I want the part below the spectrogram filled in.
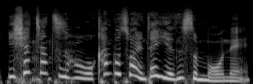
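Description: A woman's voice: high voice, huge pitch swings, very fast, a little mellow, no room sound, clean studio sound, pitched above the performer's own voice. A woman voicing a nosy, pushy older relative who talks in an exaggerated, bossy way.

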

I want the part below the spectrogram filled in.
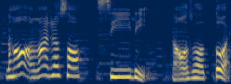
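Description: A young woman with a Taiwanese Mandarin accent, co-hosting a podcast, telling a story in a lively way and often laughing. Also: high voice, quick pace, soft background music. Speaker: podcast co-host. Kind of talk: casual chat.

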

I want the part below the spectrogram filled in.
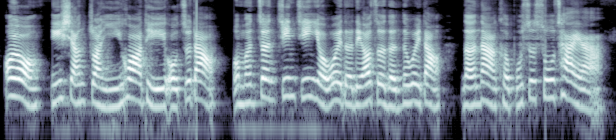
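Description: Woman putting on a huge loud male giant, teasing, boisterous, booming exclamations, raised voice, storybook reading. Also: lively intonation, moderate pace.

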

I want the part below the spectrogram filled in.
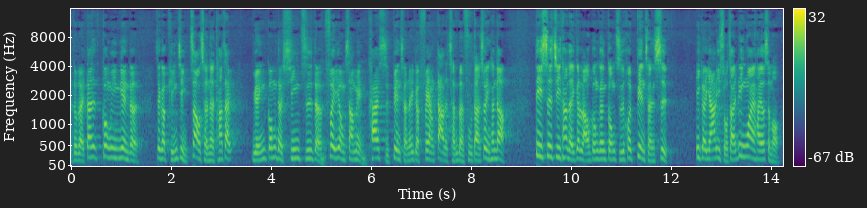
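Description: High-pitched, fast-talking Taiwanese male market analyst. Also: lively intonation. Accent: Taiwanese Mandarin. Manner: explains step by step, posing and answering questions. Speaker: financial analyst guest. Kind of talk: explanatory market commentary.

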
